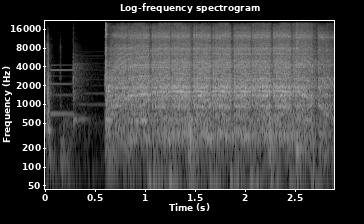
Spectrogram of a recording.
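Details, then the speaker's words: Subaru Crosstrek at 120K miles with a failed engine, on a crank attempt: silence, then a heavy clunk and harsh churning, and the engine does not catch. It sputtered slightly on an earlier try; something is badly wrong inside. "yeah okay well do you hear that though clunk and it sputtered last time I tried to start a little bit so yeah something's something's really wrong"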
